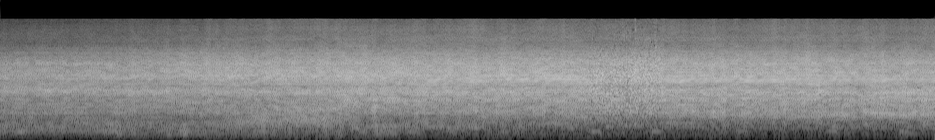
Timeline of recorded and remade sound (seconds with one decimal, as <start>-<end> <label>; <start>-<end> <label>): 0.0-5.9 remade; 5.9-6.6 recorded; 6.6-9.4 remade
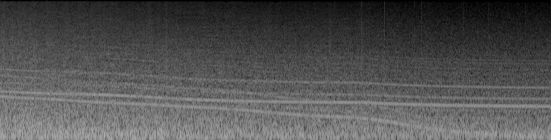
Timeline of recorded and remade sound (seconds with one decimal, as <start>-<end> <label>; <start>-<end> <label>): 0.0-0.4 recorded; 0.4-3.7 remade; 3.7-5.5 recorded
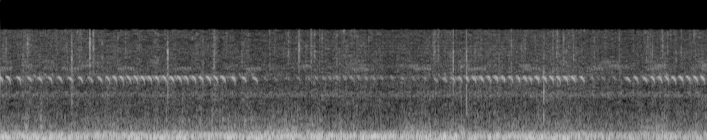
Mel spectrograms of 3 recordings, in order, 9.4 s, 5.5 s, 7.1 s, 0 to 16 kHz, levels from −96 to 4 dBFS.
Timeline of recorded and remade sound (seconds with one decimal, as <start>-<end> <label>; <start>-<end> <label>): 0.0-2.8 recorded; 2.8-5.3 remade; 5.3-7.1 recorded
